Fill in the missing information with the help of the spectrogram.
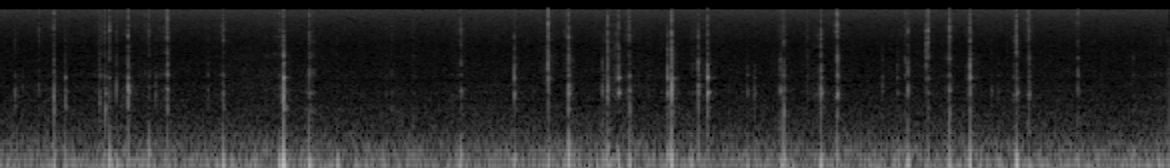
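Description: A small, empty-looking Kodak ColorPlus film box of thin, hollow cardboard is held in one hand and tapped quickly with the fingertips in a sticky tapping style. Rapid, light, dry clicks with bright tops patter irregularly over a steady low hum, each tap dying away almost at once.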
